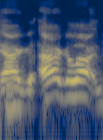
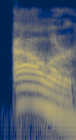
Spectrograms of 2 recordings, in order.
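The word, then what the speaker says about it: Allar: I like Agalar. You talking about Agalar for Penn State. Aller. Yes. Aller. Say his name.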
